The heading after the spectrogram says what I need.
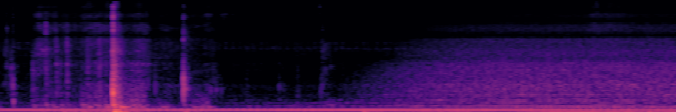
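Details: Black fan after damaged blade replaced, reassembled test run: steady low motor hum then smooth, even rush of air with no wobble or knocking; runs cleanly.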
